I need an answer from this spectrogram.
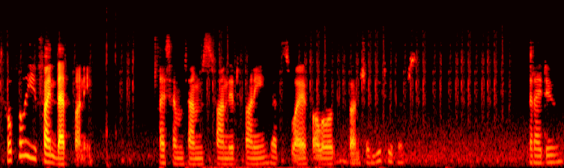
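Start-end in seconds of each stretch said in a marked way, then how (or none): none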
